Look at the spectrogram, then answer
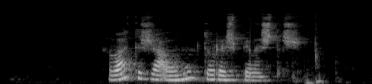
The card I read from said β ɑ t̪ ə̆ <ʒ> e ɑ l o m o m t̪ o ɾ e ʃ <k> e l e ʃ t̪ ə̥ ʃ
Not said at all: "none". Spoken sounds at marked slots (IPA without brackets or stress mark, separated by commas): ʒ, p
